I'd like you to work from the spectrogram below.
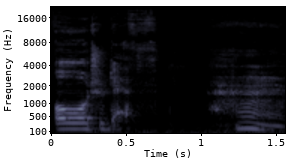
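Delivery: plain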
